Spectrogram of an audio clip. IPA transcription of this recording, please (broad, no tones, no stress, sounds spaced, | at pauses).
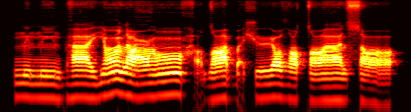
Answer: m ĩ m ĩ bʱ aː j ɑ̃ l ɑ ʕ ɔ̃ː h a̰ dˤ a ɓ a̰ ʃ ʏː ðˤ ʏ tˤ aː l s ɑ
